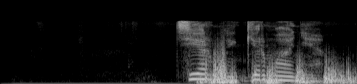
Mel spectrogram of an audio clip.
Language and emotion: Russian, neutral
